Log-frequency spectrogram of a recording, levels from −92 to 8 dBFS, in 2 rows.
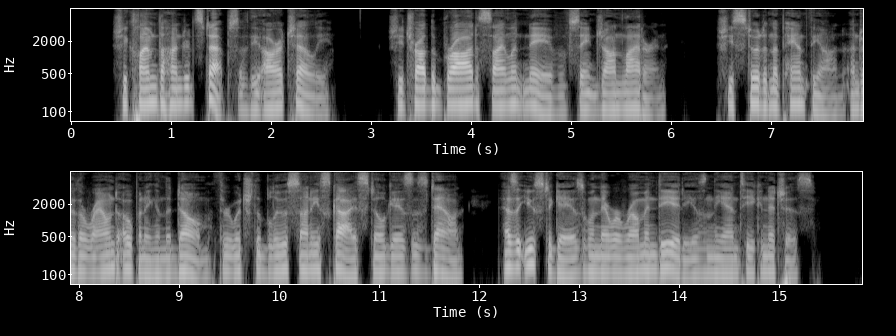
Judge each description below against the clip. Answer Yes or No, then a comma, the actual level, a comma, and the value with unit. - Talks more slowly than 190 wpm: No, fast, 205 wpm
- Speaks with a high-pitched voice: No, low, 110 Hz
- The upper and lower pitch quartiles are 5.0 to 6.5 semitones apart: No, average, 3.1 semitones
